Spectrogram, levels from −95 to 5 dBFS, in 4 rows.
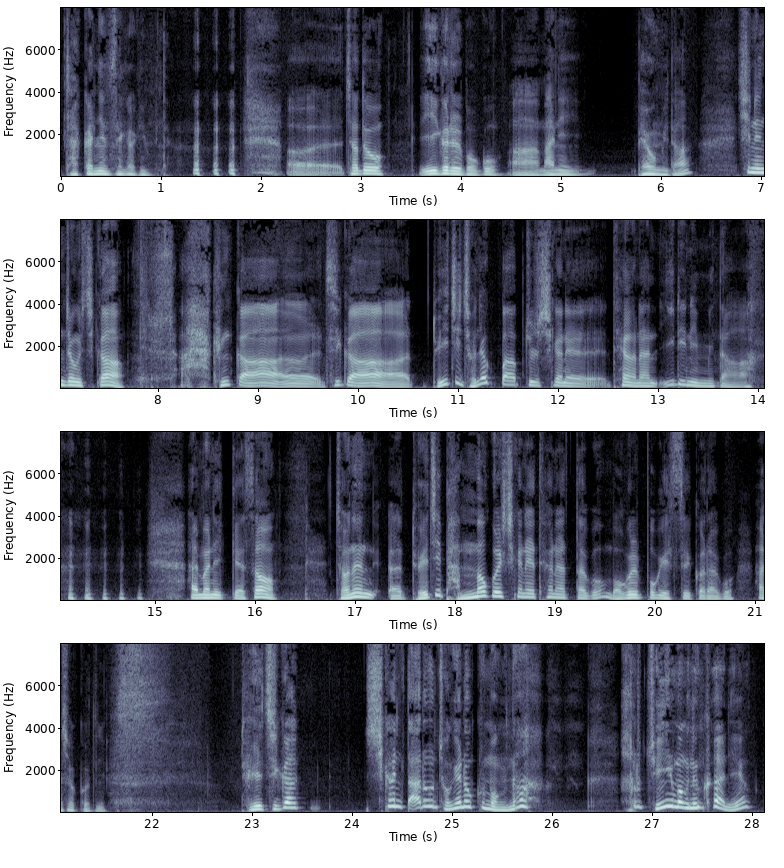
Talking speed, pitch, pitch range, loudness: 235 characters per minute, 130 Hz, 105-165 Hz, -19 LUFS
